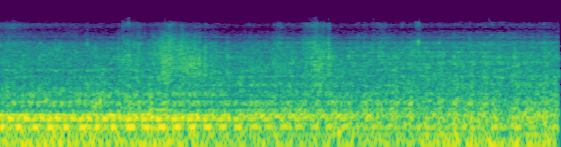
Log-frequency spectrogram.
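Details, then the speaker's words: Car exhaust after welding repair of corroded muffler, hand leak test over all welds finds no leaks: steady even idle, low pulsing note, no hissing or puffing; normal exhaust idle. "Ya semua yang kita elas kita coba bocor atau tidaknya ya teman-teman Oke ternyata hasilnya alhamdulillah bagus tidak gocor semaksimal"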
